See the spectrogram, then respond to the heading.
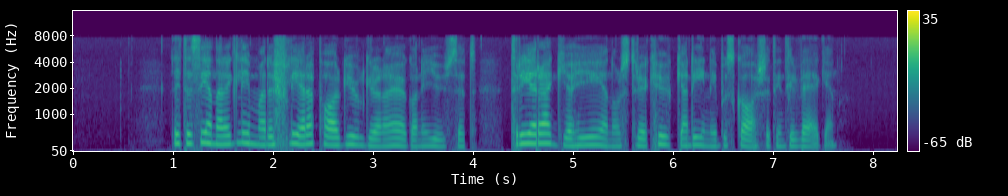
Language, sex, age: Swedish, female, 23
